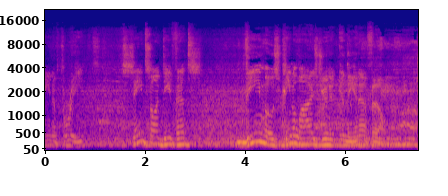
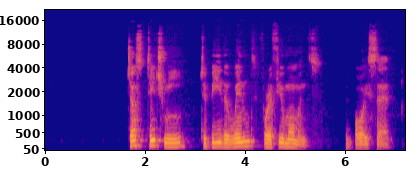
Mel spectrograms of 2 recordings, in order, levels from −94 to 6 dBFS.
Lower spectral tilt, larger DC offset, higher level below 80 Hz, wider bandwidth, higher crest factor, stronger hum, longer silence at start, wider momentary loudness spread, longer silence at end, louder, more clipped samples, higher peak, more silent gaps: about the same, -5 dB/octave vs -5.5 dB/octave; neither; second, -82 dBFS vs -60 dBFS; first, 14 kHz vs 12.5 kHz; second, 14 dB vs 20 dB; neither; second, 0 s vs 1.65 s; second, 13 LU vs 18 LU; second, 0 s vs 0.3 s; second, -30 LUFS vs -20 LUFS; neither; second, -16 dBFS vs -2 dBFS; neither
